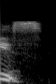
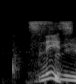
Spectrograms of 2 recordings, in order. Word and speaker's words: Sinise: I don't know how to pronounce his last name. Denise. Sinise.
